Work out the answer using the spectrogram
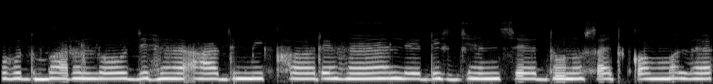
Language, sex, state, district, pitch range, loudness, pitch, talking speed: Hindi, female, Jharkhand, Palamu, 255-265 Hz, -9 LUFS, 260 Hz, 115 wpm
